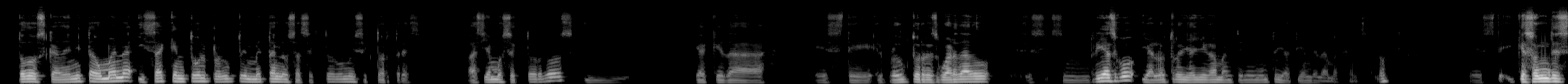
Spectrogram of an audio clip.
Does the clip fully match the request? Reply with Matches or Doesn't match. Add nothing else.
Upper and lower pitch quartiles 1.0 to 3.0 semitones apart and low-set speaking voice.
Doesn't match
